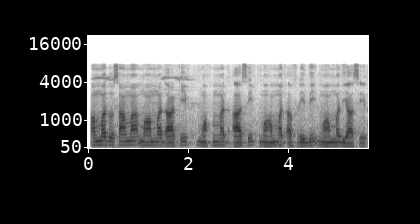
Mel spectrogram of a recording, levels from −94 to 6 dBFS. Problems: constant background noise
